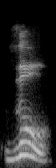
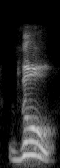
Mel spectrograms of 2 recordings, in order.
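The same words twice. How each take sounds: Both takes have the same delivery.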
